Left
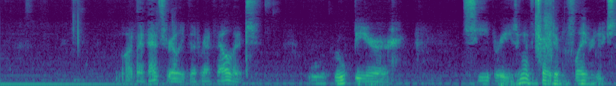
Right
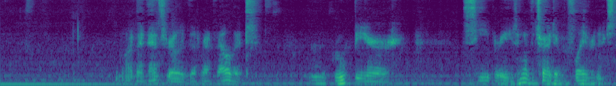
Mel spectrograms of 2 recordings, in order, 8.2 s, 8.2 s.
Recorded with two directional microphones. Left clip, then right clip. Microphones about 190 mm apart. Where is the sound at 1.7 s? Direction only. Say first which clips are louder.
Left 3 dB; 15° left (ahead or behind).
